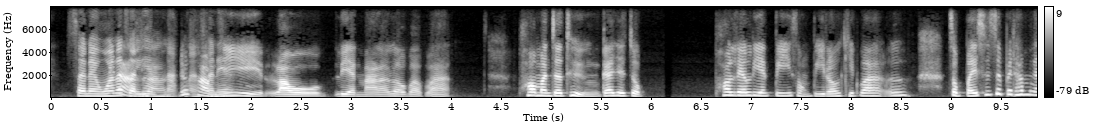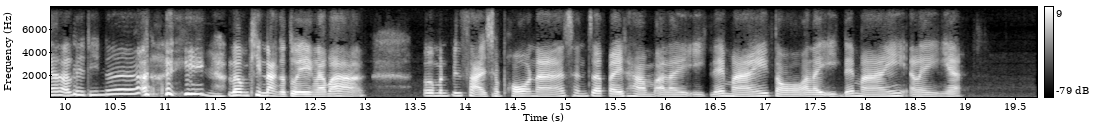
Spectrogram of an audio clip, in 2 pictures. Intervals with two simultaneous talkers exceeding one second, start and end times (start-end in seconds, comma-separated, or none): 0.6-1.8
